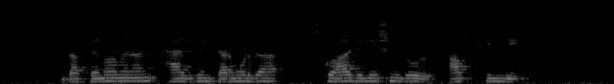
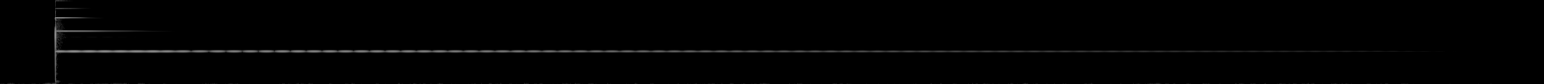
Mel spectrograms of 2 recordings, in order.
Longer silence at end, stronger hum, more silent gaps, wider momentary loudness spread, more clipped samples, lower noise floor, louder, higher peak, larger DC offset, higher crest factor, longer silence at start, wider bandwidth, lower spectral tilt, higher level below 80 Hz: second, 0.1 s vs 3.05 s; neither; neither; second, 9 LU vs 24 LU; neither; second, -71 dBFS vs -82 dBFS; second, -47 LUFS vs -35 LUFS; second, -30 dBFS vs -2 dBFS; neither; second, 16 dB vs 38 dB; second, 0.1 s vs 0.45 s; second, 16.5 kHz vs over 20 kHz; first, -6.5 dB/octave vs 4 dB/octave; first, -70 dBFS vs -84 dBFS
